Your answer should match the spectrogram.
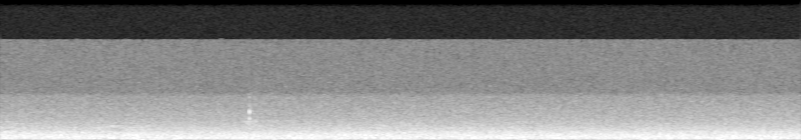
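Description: Steady low hiss of room noise, with faint rustling as a wired terminal is pushed into a small plastic connector housing by hand, and one faint tick about two and a half seconds in.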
